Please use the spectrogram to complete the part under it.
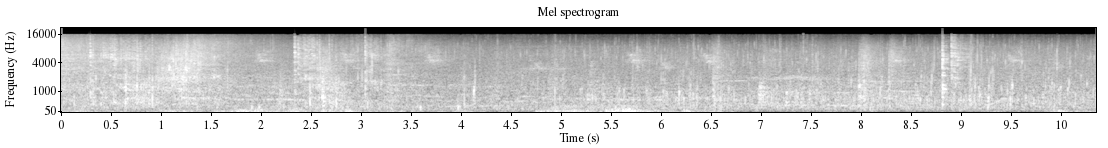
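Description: A metal spatula scrapes and stirs in a metal pot.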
